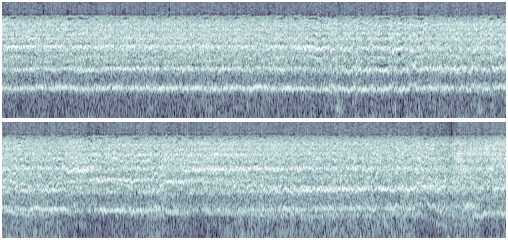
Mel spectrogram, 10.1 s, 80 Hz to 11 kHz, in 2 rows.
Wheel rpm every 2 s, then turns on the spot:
230, 230, 210, 200, 170.
none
